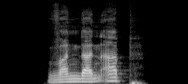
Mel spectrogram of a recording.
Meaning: inflection of abwandern: 1. first/third-person plural present 2. first/third-person plural subjunctive I
- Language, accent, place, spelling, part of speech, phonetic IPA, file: German, Germany, Berlin, wandern ab, verb, [ˌvandɐn ˈap], De-wandern ab.ogg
